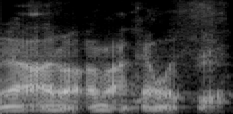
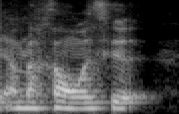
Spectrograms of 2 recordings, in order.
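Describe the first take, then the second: First: Quick, breathy whisper of a refusal. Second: Said in the usual way. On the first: Real, not acted. Streamer refusing to chat, in a fast whisper. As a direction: hiss the refusal under your breath.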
